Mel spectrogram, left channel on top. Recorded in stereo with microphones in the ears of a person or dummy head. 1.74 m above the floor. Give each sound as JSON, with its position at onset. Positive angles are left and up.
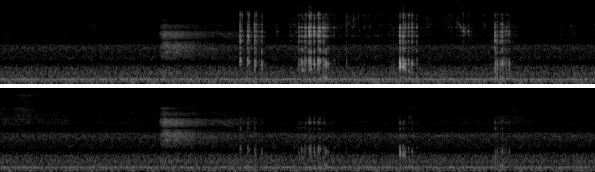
{"t": 0.0, "sound": "an engine running", "side_deg": -20}
{"t": 2.4, "sound": "chewing", "side_deg": 75}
